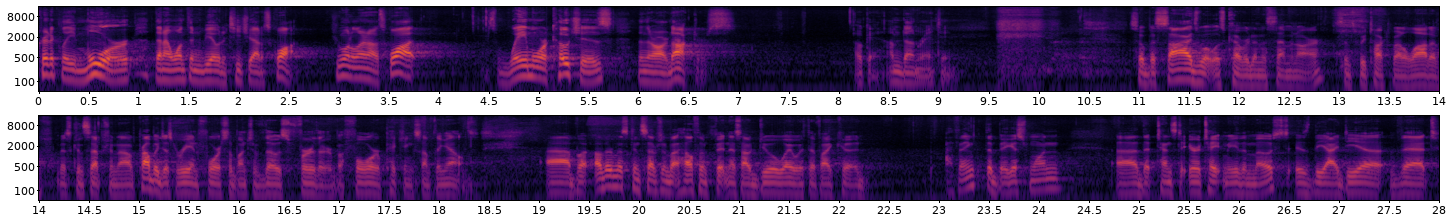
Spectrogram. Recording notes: This is a Q/A recorded at our 2019 San Antonio Seminar on 3/30-3/31.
